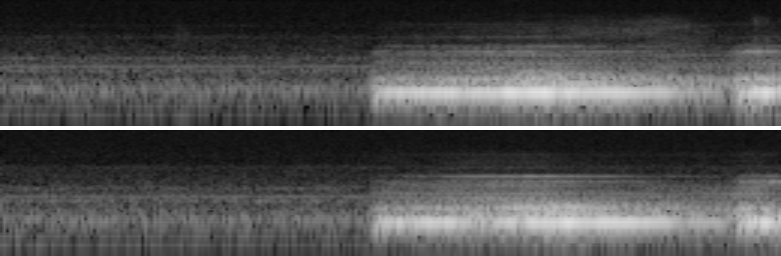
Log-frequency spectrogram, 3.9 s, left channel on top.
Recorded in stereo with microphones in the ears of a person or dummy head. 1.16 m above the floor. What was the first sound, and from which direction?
A phone buzzing, centre (ahead or behind).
